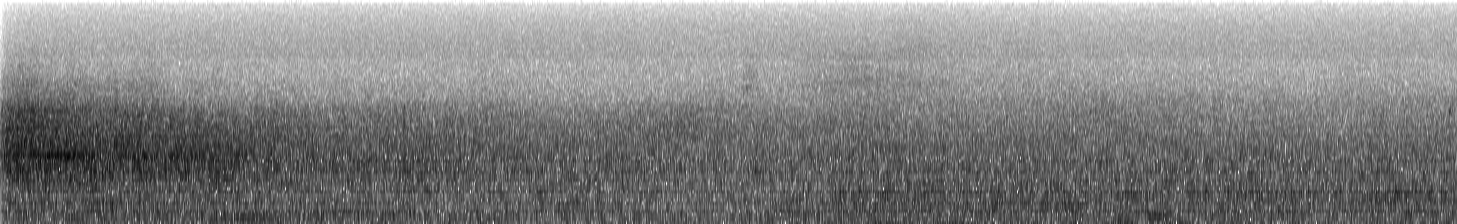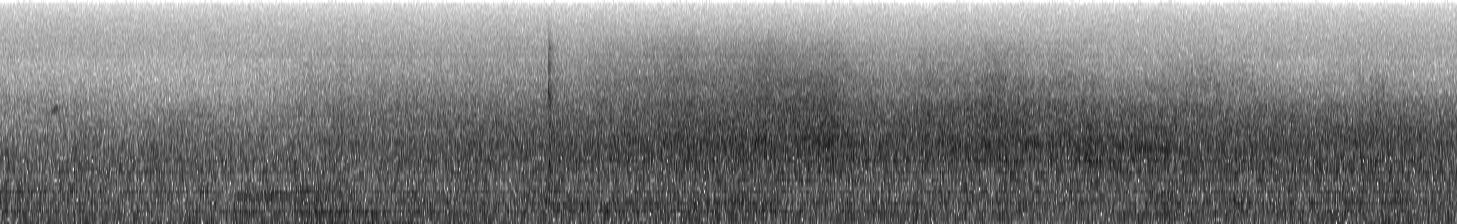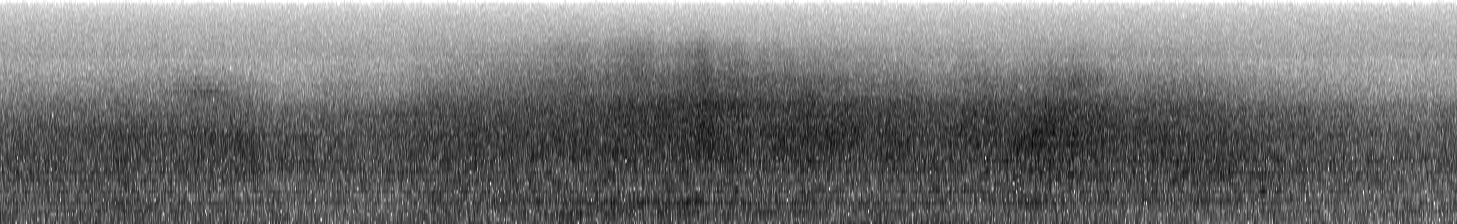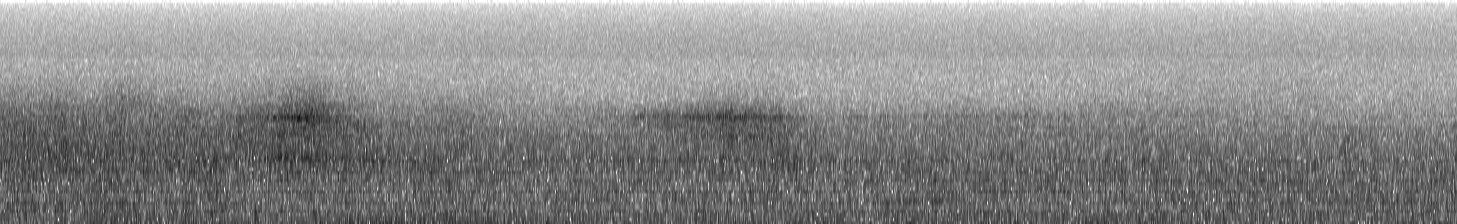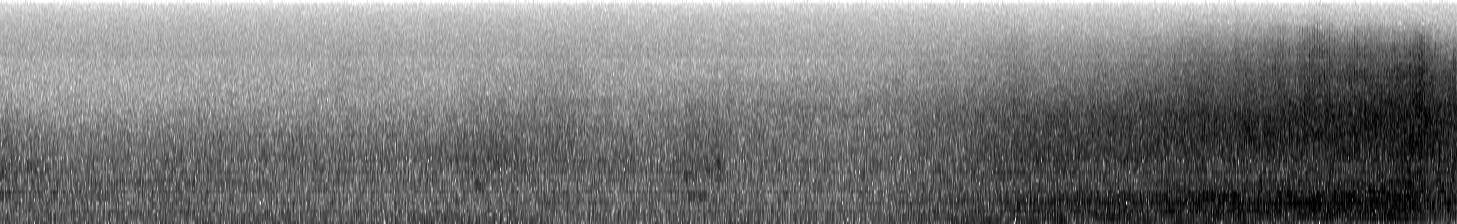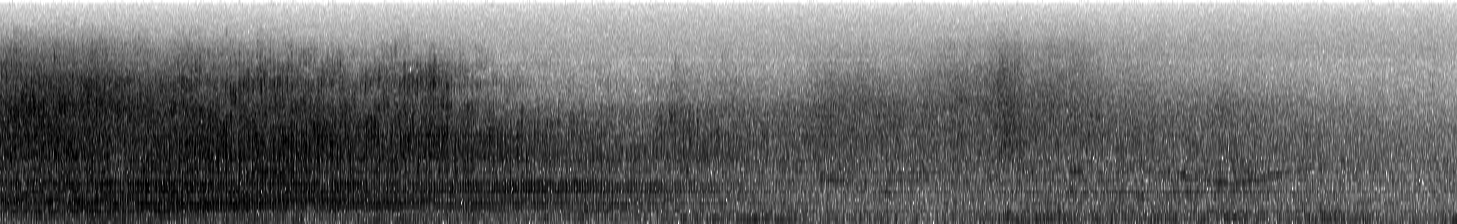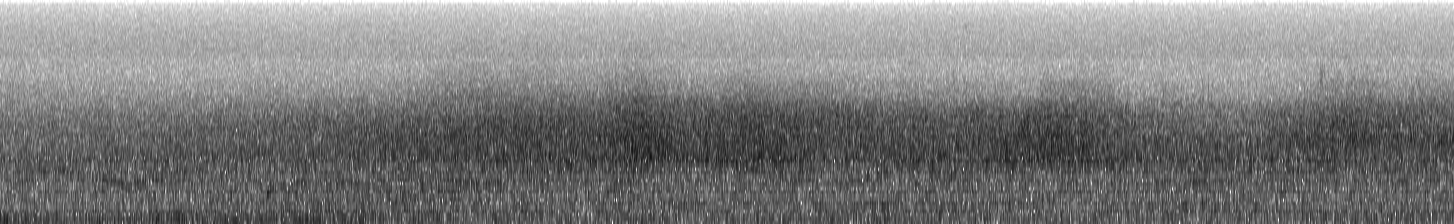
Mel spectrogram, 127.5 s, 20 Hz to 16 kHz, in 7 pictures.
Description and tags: City Terrace Night 2
Night in Athens from a terrace. This is the stereo version of a DMS recording.
night, bus, field-recording, traffic, ambience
